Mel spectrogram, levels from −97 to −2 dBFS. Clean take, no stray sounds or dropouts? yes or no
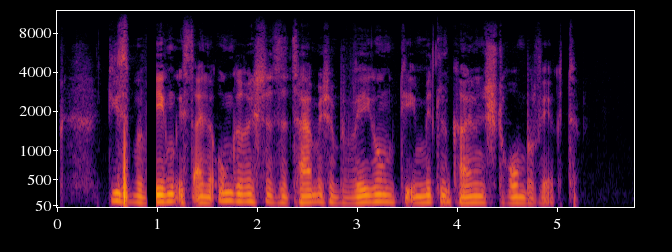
no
